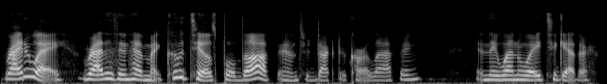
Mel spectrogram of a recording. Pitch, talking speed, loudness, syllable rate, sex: 220 Hz, 180 wpm, -19 LUFS, 5.3 syllables/s, female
